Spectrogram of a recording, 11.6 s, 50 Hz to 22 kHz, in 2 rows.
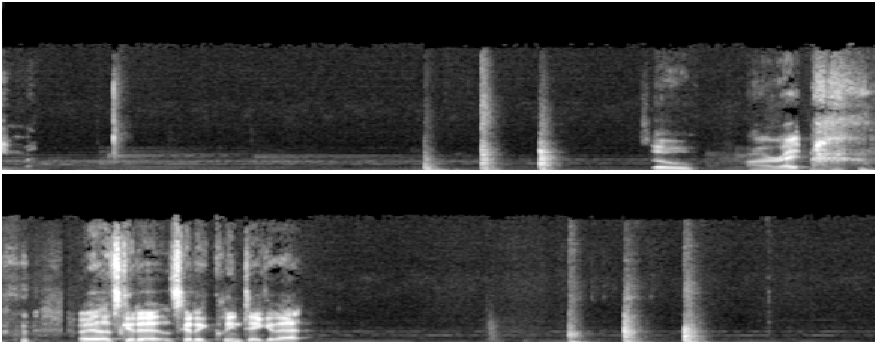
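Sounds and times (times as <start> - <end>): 
firm knocks on a wooden door: 2.8 - 3.9, 9.6 - 10.6
speech: 4.3 - 8.0
laughter: 5.4 - 6.3.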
